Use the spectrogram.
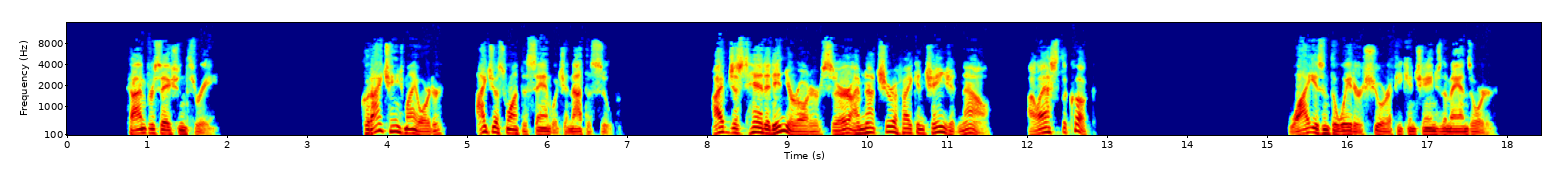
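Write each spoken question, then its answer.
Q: Why isn't the waiter sure if he can change the man's order?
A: He has already handed in the order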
